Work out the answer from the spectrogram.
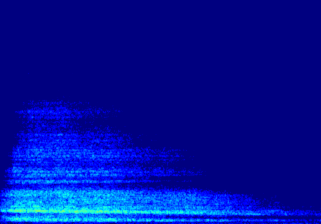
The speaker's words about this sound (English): We're going to inhale, right? Here we go. And release.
